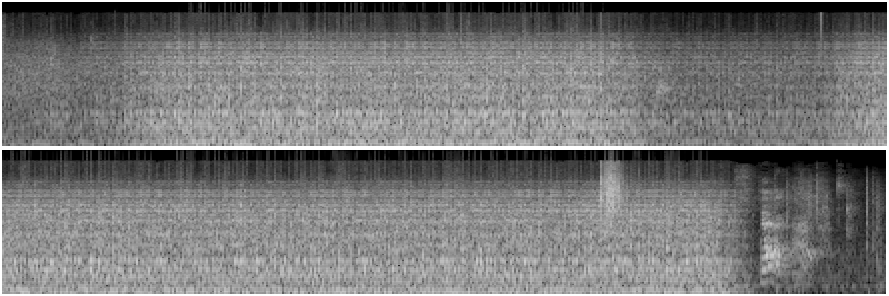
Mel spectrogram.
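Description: A heavy stone block scrapes and grinds.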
